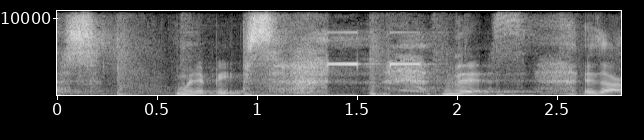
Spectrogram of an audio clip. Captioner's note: timer beeps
